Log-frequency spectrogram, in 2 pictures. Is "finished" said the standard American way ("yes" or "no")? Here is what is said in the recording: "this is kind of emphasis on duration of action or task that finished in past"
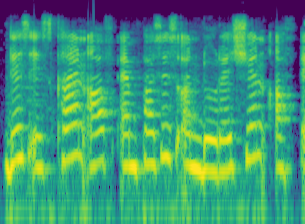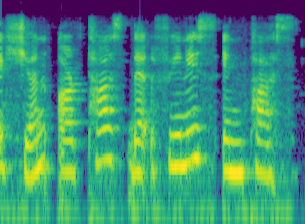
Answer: no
